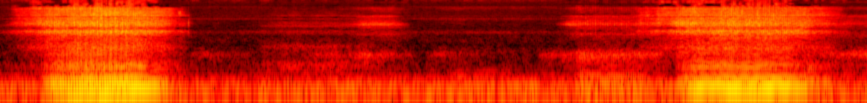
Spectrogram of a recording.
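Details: Heavy snoring from a sleeping giant Mastiff puppy and a man: two long, loud, rumbling snores about six seconds apart with softer breathing between them.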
